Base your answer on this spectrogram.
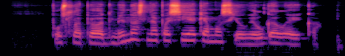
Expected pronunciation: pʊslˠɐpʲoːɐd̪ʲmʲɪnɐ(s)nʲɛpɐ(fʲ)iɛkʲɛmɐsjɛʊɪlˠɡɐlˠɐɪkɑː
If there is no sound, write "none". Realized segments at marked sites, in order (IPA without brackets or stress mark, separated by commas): s, sʲ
